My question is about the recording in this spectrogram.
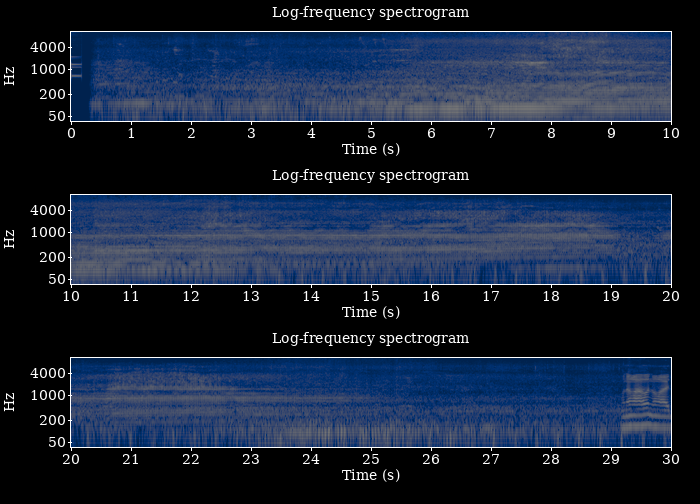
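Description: A motor vehicle's engine droning steadily, growing louder over the first several seconds and then holding, heard from a bicycle on the road.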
